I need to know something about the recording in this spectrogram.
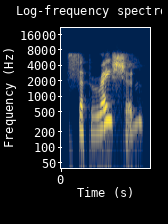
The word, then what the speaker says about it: separation: first syllable as well separation is a noun in separation the stress is on the third syllable just before the end in territory the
